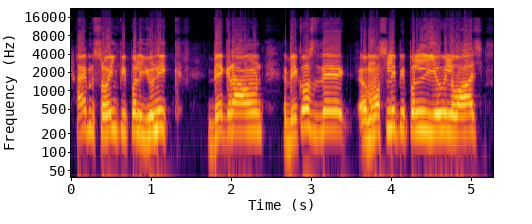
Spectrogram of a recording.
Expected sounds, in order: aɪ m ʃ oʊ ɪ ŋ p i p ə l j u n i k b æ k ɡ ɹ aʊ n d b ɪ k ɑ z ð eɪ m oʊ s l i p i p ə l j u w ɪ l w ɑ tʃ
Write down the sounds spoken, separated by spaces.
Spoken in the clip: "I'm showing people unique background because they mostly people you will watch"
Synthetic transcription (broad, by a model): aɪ m s oʊ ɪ ŋ p i p ə l j u n i k b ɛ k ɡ ɹ aʊ n d b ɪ k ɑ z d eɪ m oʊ s l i p i p ə l j u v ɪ l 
